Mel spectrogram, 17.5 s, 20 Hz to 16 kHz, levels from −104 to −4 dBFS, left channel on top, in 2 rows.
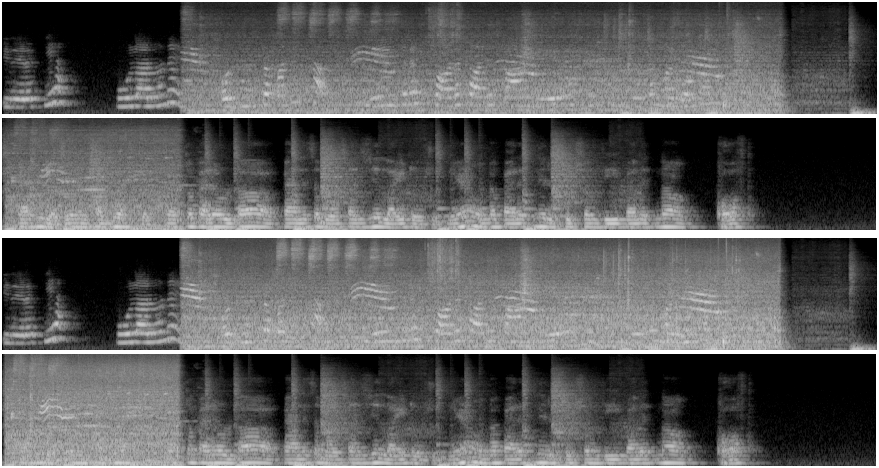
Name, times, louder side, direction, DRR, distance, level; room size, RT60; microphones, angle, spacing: voice 1, 0.0-0.6 1.1-1.8 2.2-3.3 3.7-7.7, right 2 dB, 5° right, 4 dB, 0.4 m, -34 dB
Meow, 1.8-7.8 8.8-10.5, right 7 dB, 90° right, 0.4 m, -31 dB
sound 1, 6.2-15.1, left 1 dB, 20° left, 1.4 m, -39 dB
voice 2, 8.9-15.6 15.9-16.2, left 2 dB, 35° left, -4 dB, 0.7 m, -32 dB
3.2 x 2.3 x 2.3 m, 0.33 s
head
